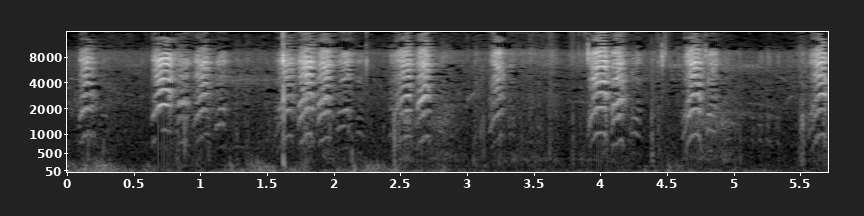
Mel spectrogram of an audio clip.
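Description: An animal, most likely a bird, calling over and over in short, sharp, high-pitched calls that come singly and in quick runs of two or three. Wind rumbles on the microphone in the first second or two.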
